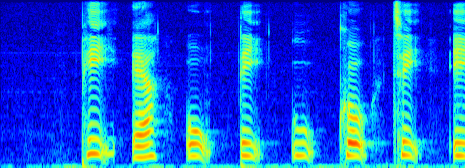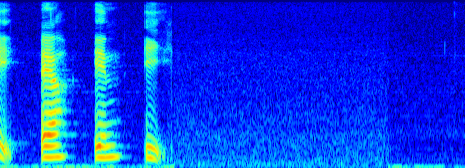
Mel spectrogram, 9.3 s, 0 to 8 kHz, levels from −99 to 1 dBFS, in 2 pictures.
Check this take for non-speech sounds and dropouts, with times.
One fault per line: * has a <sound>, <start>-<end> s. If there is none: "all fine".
all fine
